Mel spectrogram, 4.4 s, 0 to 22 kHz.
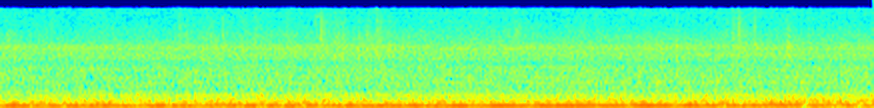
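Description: Steady low drone inside the cabin of an Airbus A321 on the ground during startup, a constant hum with no change in pitch.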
